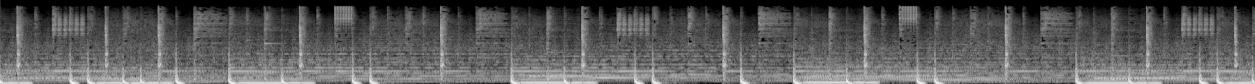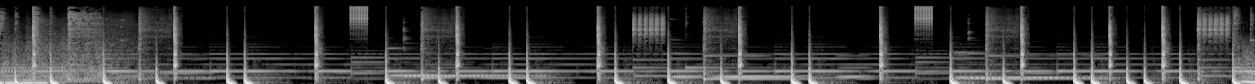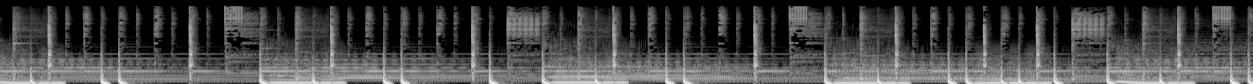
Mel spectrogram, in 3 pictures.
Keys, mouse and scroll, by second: 0.8-1.6 scroll down 4, 2.2 click, 3.0 click, 4.6 scroll up 2, 4.9-6.1 alt+drag, 6.2 alt+middle click, 6.5 scroll up 2, 6.8 alt+click, 7.8 scroll down 2, 8.1 alt+click, 8.5 shift+right click, 9.6 alt+middle click, 9.6 alt+scroll up 1, 9.9 alt+click, 10.7 alt+click, 11.1 click, 11.4 alt+click, 11.7 shift+right click, 12.5 scroll up 2, 12.6 scroll down 1, 12.7 scroll up 2, 12.9 alt+click, 13.4 click, 13.7 scroll up 1, 13.9 alt+middle click, 14.2 shift+right click, 15.1 scroll down 3, 15.3 alt+click, 15.8 scroll down 2, 16.0 alt+click, 17.1 alt+middle click, 17.4 scroll down 2, 17.7 alt+click, 18.6 scroll up 2, 18.8 scroll down 1, 19.1 alt+middle click, 19.4 alt+click, 20.8 scroll up 1, 21.4 scroll up 1, 22.1 scroll up 1, 22.8 click, 24.1 alt+middle click, 25.0 click, 25.6-26.8 typing, 27.5-29.1 drag, 31.0 alt+click, 31.3 alt+middle click, 31.7 alt+click, 33.0 ctrl+g, 34.2 click, 34.3 double click, 35.9-37.4 typing.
